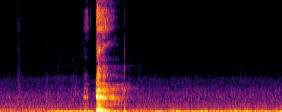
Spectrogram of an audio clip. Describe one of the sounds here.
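Air from a ceiling fan rumbles against the microphone up close.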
